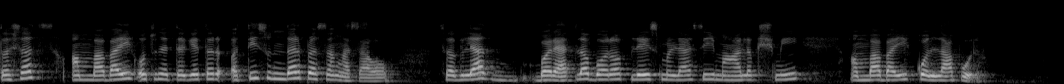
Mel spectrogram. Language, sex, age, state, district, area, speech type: Goan Konkani, female, 30-45, Goa, Canacona, rural, spontaneous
